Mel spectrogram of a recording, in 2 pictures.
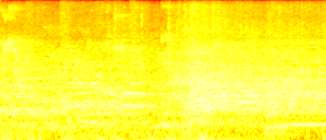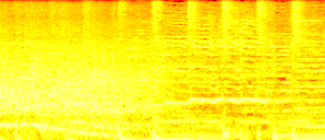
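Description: Basketball bouncing on a hardwood gym floor amid crowd noise that swells loudest about two seconds in. Music with a steady bass beat comes in over the last part.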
